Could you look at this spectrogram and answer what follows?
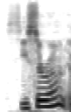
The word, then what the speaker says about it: Cicerone: And, you know, along with owning ABC Beer Co., you're also a Cicerone. Am I saying that right? – You got it.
